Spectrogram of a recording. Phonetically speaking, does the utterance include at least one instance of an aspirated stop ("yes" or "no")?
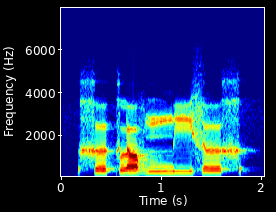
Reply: no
